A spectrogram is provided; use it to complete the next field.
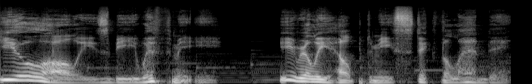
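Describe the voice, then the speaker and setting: Over faint background music, a man talks in a calm tone at a fairly slow pace. His pitch is very deep and low. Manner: calm, reflective, quietly satisfied.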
